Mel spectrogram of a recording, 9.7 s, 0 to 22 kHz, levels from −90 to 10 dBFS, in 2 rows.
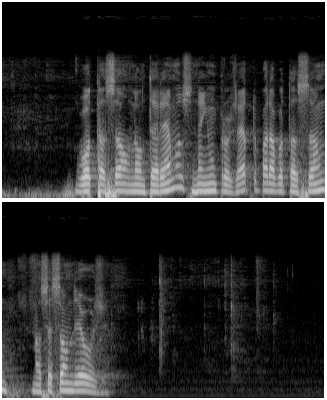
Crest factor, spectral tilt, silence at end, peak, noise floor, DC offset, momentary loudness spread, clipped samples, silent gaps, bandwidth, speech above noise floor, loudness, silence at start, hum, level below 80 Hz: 20 dB; -7 dB/octave; 2.45 s; 0 dBFS; -69 dBFS; under 0.1%; 13 LU; under 0.1%; none; 7.4 kHz; 50 dB; -20 LUFS; 0.1 s; none; -34 dBFS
